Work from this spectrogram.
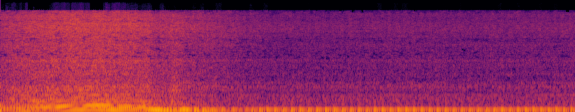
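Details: Suzuki GSX motorcycle whose stumbling or near-stalling on closing the throttle was traced to a dirty idle speed control (ISC) valve, fixed by cleaning it. Revs up smoothly, then settles into a steady, even idle with no stumbling as the throttle closes. Normal idle and rev.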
